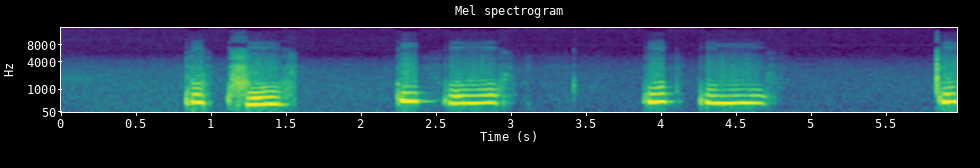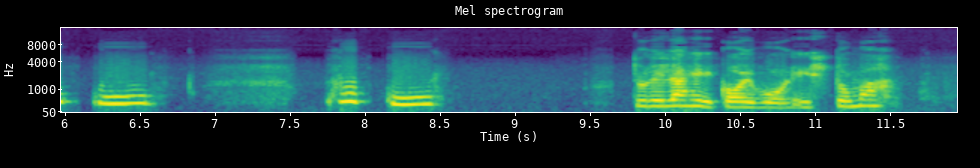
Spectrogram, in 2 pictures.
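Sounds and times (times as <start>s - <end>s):
human voice imitating a cuckoo call: 0.8s - 1.6s, 2.2s - 3.1s, 3.9s - 4.8s, 5.8s - 6.7s, 7.8s - 8.6s
speech: 0.9s - 1.6s, 2.2s - 3.0s, 3.9s - 4.8s, 5.8s - 6.7s, 7.8s - 8.6s, 9.8s - 11.6s.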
